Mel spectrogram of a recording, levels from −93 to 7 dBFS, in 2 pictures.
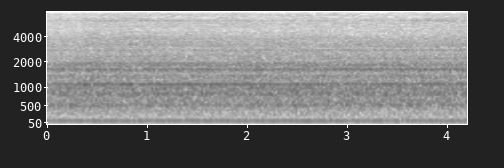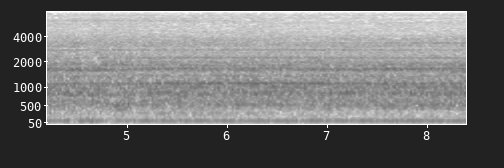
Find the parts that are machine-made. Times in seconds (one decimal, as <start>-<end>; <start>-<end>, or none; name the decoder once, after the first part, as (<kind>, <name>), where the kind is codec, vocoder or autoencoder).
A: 4.4-5.1 (codec, SNAC)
